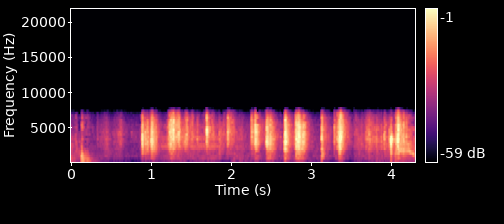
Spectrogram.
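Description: Hands spreading thin, oil-coated raw potato slices across a baking tray lined with baking paper: irregular quick rustles of the paper and light taps of the slices, starting about a second in.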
